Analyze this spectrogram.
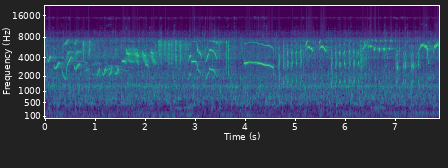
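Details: A Black-throated laughingthrush set out in the dew pours out a varied song. Slurred whistles, quick trills and a long clear whistle are followed by fast, evenly repeated chips.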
